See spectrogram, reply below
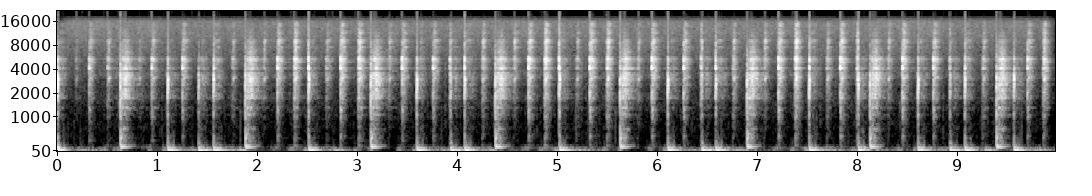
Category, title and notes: Music > Solo percussion
bb drum break loop squa 96
A short set of Acoustic Breakbeats recorded and processed on tape. All at 96BPM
